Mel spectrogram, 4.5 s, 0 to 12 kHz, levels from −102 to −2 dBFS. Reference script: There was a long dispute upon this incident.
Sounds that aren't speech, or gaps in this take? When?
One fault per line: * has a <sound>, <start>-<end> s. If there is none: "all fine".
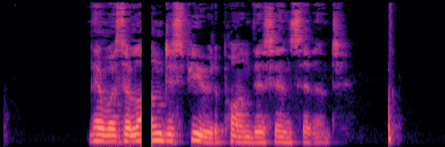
* has a dropout, 1.4-1.5 s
